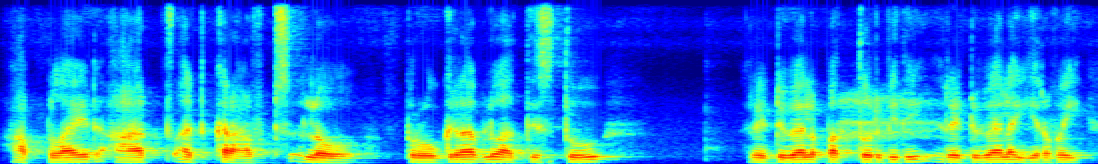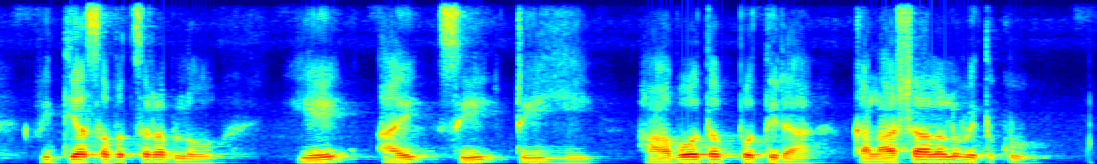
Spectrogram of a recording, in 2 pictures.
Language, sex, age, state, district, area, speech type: Telugu, male, 30-45, Andhra Pradesh, Konaseema, rural, read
